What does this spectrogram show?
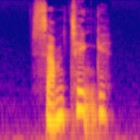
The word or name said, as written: samtænke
